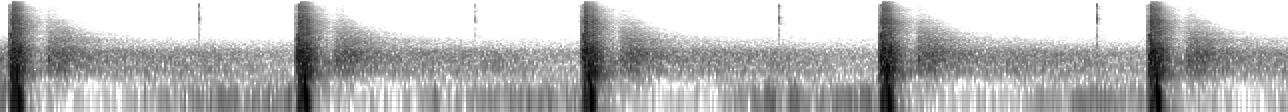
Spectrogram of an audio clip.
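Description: Five sharp, loud revolver shots from a Charter Arms Undercover fired double-action at a shooting range, spaced roughly two seconds apart, each with a short ringing decay and no talking.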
